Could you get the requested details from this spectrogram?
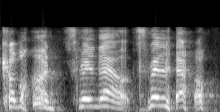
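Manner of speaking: high, pushy mock coaching; mock high urging. Urging the girl to spit out glass, high mock yell. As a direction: cheer her to spit it out. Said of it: "It's like".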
